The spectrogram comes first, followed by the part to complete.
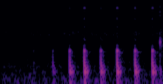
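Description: Fingernails tapping faintly on a porcelain coffee cup: a run of about seven quick taps, about five a second, starting a little past halfway in.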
